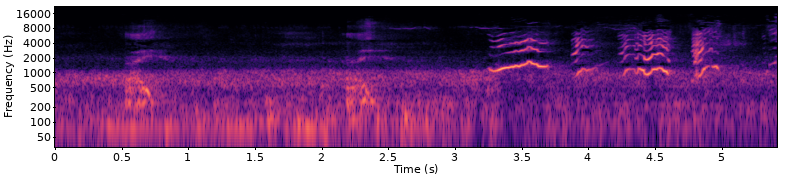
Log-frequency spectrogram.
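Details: Near-quiet opening with faint low noises, then a Siberian husky in Oregon breaks into short wobbling whines and quivering cries in the final two seconds, three or four bursts in a row.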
